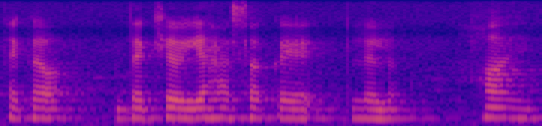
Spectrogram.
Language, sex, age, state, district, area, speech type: Maithili, female, 30-45, Bihar, Samastipur, rural, spontaneous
